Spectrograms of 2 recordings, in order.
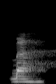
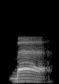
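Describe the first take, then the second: First: The syllable ends with a breathy h sound. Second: The syllable ends with a clean, sudden stop. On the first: The speaker calls it wrong. "itu ada huruf H-nya biasanya. ... jangan sampai bah" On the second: The speaker calls it right. "tapi langsung saja ba ... diberhentikan dengan dibentikan nafas dan juga suara"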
